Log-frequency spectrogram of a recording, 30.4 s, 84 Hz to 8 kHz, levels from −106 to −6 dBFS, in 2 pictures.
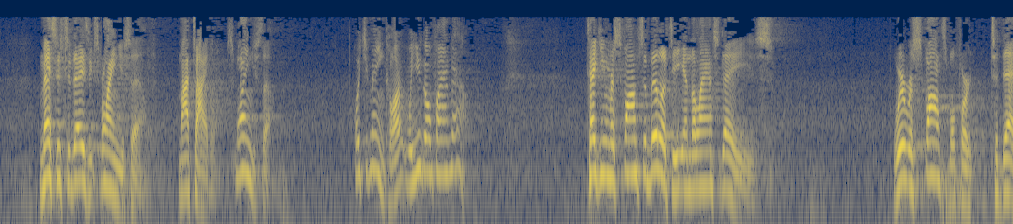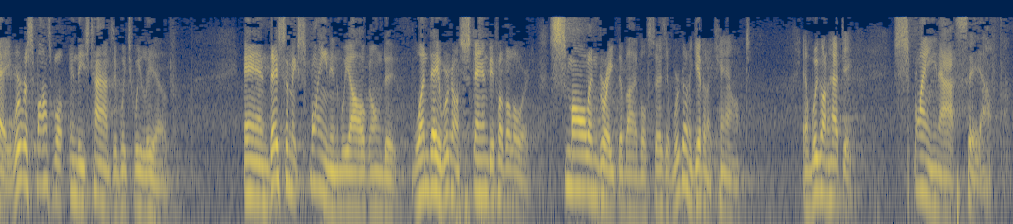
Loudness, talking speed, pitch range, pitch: -26 LUFS, 150 wpm, 135-205 Hz, 170 Hz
